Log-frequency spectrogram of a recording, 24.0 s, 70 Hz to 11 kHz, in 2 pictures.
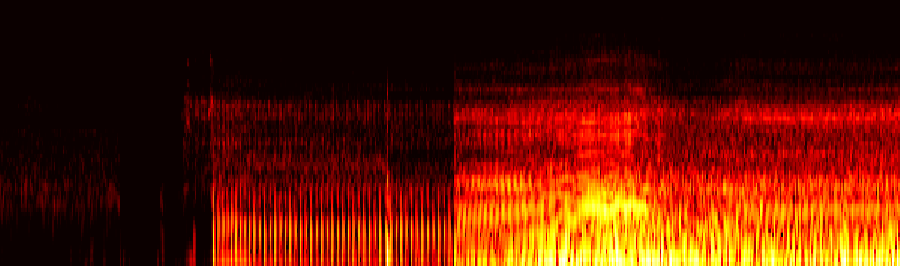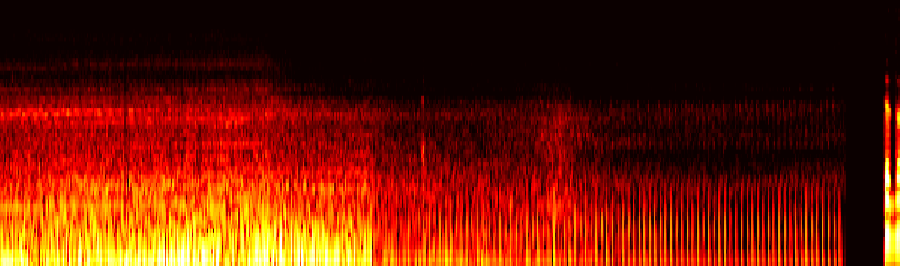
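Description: Husqvarna Svartpilen 401's single-cylinder engine running steadily from about three seconds in. It then pulls away with rising revs, runs loud at speed, eases off to a lower steady note and cuts off near the end.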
